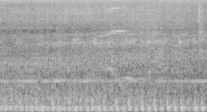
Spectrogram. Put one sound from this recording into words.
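A rooster flaps its wings briskly.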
